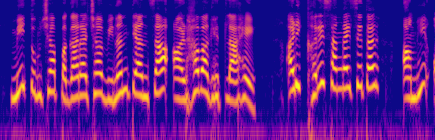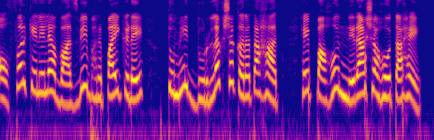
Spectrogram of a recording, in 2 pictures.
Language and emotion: Marathi, angry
